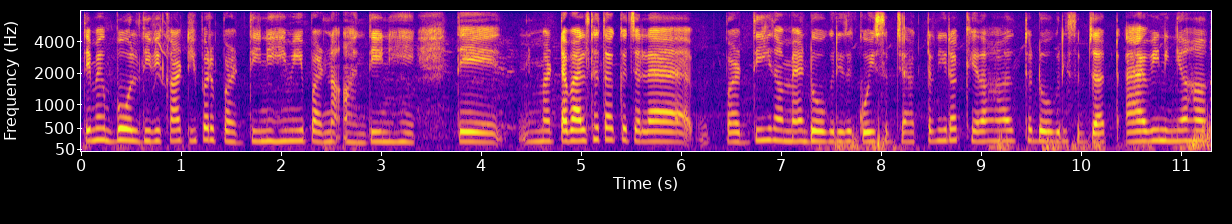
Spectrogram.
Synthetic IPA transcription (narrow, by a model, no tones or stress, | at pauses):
t̪eːmɛ̃ːboːld̪iːʋiːkaʈɦiːpəɾpəɽd̪iːniɦĩːʋĩːpəɽna̰ːʔãːnd̪iːniɦĩːt̪eːmɛ̃ːʈəbɛlt̪ʰt̪əkt͡ʃəlɛːpəɽd̪iːt̪ãːmɛ̃ːɖoːɡɾiːt̪ekoːiːsəb̚d͡ʒɛːk̚ʈənĩːɾəkʰːeːd̪aːɦãːt̪ʰɖoːɡɾiːsəbd͡ʒɛːk̚ʈɛːʋiːnĩːaːɦãː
